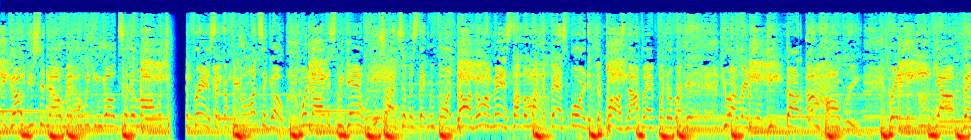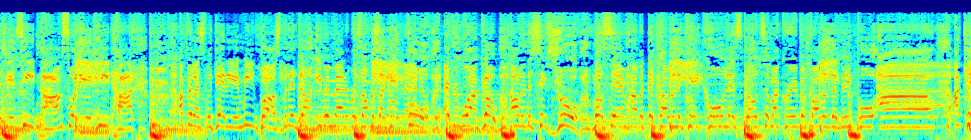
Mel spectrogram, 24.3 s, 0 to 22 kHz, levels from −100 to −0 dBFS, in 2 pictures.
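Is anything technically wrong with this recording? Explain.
Yes, there are two faults.

From 2.10 to 2.33 s there is a call audio freeze, likely caused by delayed packets draining the jitter buffer. The receiver stretches the last sound into a fading buzz or hiss ending in about 80 ms of silence, then resumes where it stopped. Nothing is lost, but a 215 ms gap is inserted.

From 7.97 to 17.76 s a jitter buffer speed-up trims accumulated delay by cutting many short pitch-period slices, roughly a fifth of a second in total. The audio plays at about 102% speed with its pitch unchanged.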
